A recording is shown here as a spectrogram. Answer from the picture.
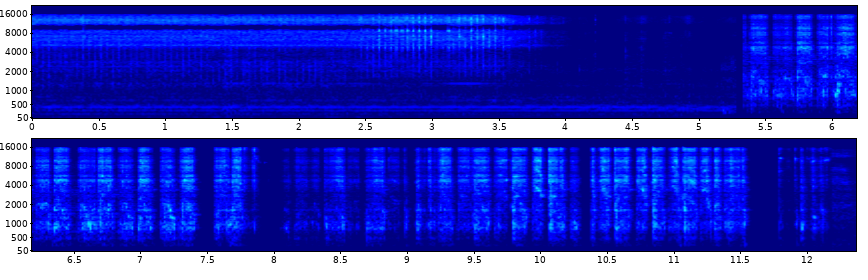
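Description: A jeweler's rotary handpiece runs with a steady hum while its burr works a marked spot on a small silver pendant. About five seconds in the hum stops and a jeweler's saw blade cuts through the silver in short, uneven strokes.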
